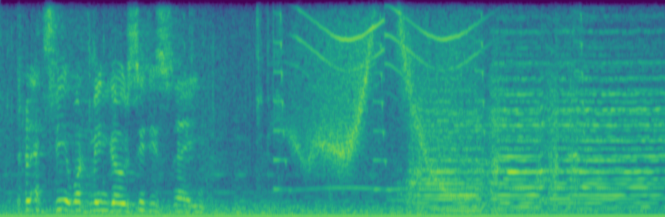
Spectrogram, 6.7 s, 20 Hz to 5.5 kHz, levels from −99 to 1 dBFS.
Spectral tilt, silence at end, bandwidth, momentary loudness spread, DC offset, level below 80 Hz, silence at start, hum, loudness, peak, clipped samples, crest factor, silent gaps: -5 dB/octave; 0 s; 5.4 kHz; 8 LU; 0.4%; -26 dBFS; 0 s; none; -19 LUFS; -4 dBFS; under 0.1%; 14 dB; none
